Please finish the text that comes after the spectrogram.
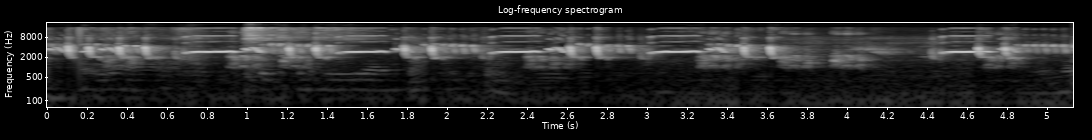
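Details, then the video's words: Kept bar-winged prinia giving an unusual call: bursts of sharp, rapid chirps mixed with a steady high whistled note and buzzy rasps, repeated roughly every second, loud and close, over a faint low indoor hum. "Suara aneh burung Prenjak"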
